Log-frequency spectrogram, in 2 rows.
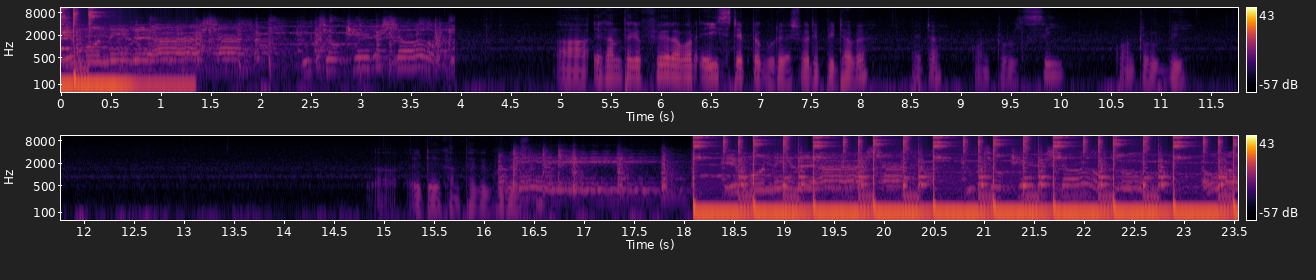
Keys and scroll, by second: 4.1 space, 9.5 ctrl+c, 10.6 ctrl+b, 16.3 space, 18.6 ctrl+b.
